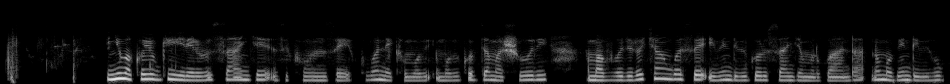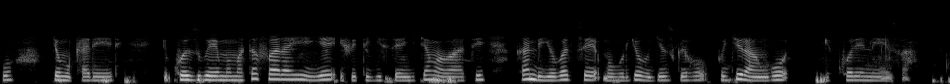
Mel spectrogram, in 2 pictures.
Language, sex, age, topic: Kinyarwanda, female, 25-35, education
